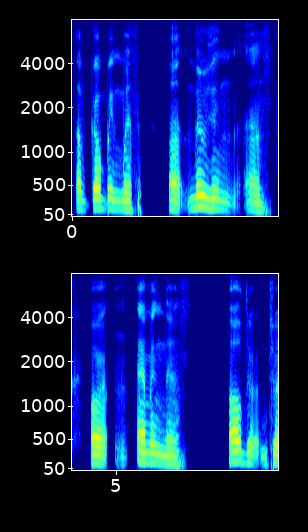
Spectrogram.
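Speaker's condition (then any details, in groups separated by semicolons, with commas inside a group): ALS; onset left hand weakness, then right hand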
